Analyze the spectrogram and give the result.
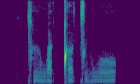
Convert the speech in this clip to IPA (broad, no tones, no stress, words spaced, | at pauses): ǀʉwa ǃɐǀi wo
